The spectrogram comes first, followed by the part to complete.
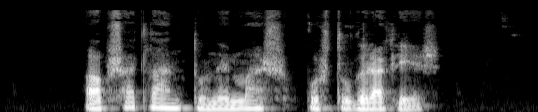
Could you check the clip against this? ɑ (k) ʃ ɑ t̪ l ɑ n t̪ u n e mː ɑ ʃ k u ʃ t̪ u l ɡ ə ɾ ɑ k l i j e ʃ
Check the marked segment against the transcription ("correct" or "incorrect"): incorrect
